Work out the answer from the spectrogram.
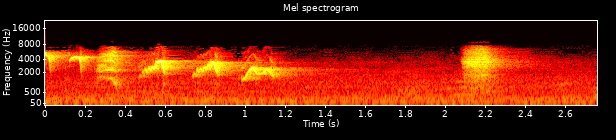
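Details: Greater green leafbird from Alas Purwo, Banyuwangi, after a bath: a quick run of five falling warbled chirps, then a single short buzzy note after a pause.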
